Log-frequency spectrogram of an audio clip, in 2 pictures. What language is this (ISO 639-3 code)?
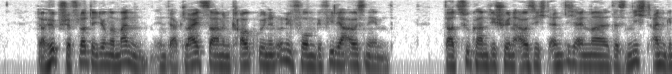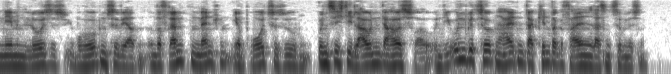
deu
